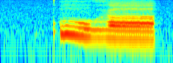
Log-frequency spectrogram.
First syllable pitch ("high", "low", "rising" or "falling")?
falling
